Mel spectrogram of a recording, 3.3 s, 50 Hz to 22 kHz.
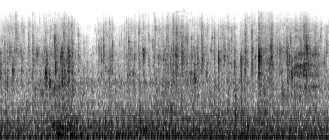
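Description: Steady broadband rush of water running from a hand basin tap in an Elddis Majestic 115 caravan, continuous and fairly close, with no talking.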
